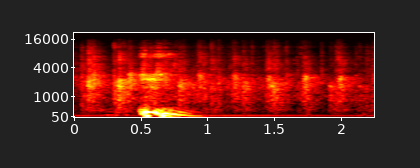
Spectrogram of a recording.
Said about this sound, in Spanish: Y hoy vamos a tener un tiempo especial para nuestros niños y vamos a dar palmas al Señor por eso, por favor.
